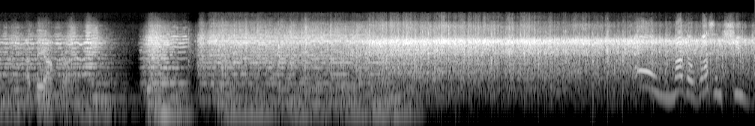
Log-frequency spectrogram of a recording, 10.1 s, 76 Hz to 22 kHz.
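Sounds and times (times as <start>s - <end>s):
loud applause: 2.5s - 10.0s.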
